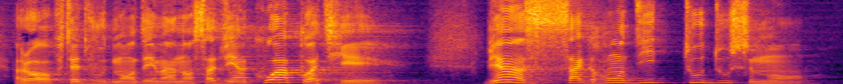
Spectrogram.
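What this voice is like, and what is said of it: Slight Swiss French accent. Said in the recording (French): “vous entendez, j'ai un petit accent, je suis suisse”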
